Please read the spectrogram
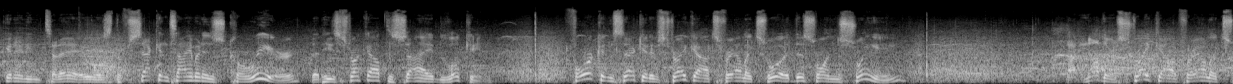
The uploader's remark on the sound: LIVE from #dodgerstadium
